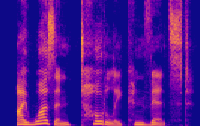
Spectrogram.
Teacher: The final T in wasn't almost disappears, absorbed into the next sound.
